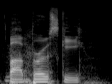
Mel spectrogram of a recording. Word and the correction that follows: Bobrovsky: Close. It's Bobrovsky.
